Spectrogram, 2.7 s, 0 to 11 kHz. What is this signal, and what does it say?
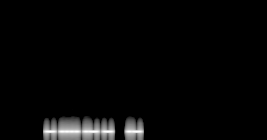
Morse code, heard as a keyed tone, about 48 wpm, 700 Hz. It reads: THAT A
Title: Sets of 2 Words 50wpm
